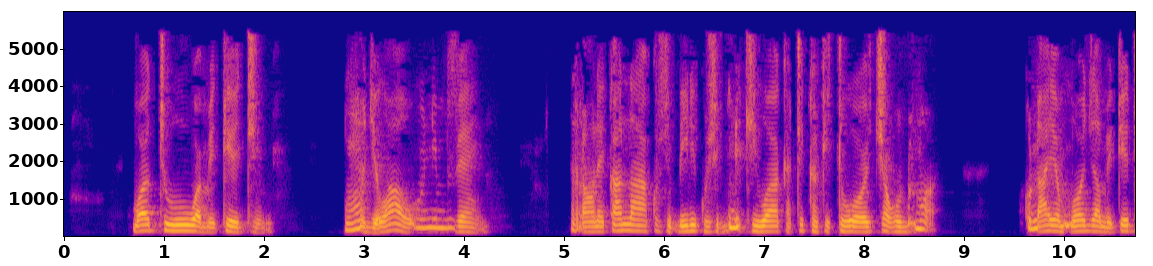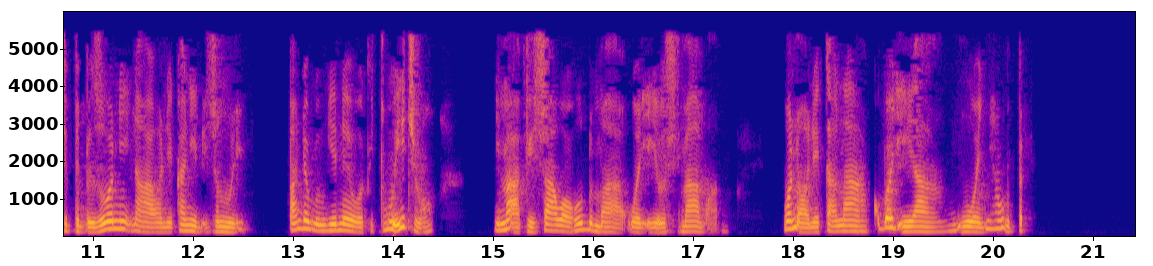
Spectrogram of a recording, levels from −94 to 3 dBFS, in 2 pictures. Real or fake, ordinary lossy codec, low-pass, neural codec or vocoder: fake; MP3, 32 kbps; 5.4 kHz; autoencoder, 22.05 kHz, a latent of 192 numbers a frame, VITS, trained on one speaker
